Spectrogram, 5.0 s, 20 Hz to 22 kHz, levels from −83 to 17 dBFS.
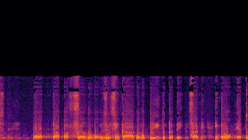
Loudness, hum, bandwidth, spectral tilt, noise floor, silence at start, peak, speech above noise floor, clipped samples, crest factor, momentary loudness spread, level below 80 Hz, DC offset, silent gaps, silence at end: -15 LUFS; none; 10.5 kHz; -3 dB/octave; -36 dBFS; 0 s; -2 dBFS; 21 dB; under 0.1%; 12 dB; 6 LU; -50 dBFS; under 0.1%; none; 0 s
